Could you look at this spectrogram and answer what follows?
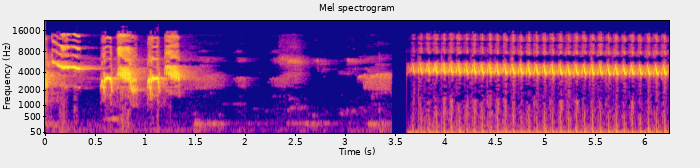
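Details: Bird from a master recording for contest birds: a few sharp, high, chirping phrases, a quiet pause, then a long, even, rapid high trill repeated without a break.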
